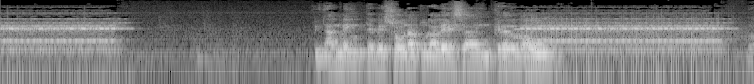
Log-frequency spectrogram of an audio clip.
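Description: A telephone bell rings steadily for about a second, stops, then resumes after a stretch of speech and rings on to the end; someone talks loudly between the rings.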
